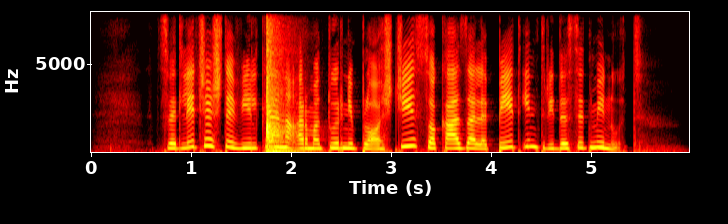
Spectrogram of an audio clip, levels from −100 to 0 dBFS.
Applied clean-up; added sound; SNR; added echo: none; Thump, thud; -1 dB; none.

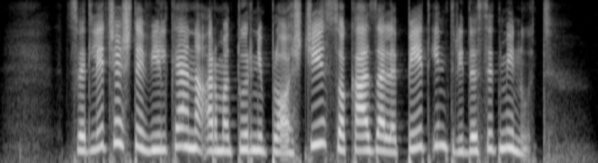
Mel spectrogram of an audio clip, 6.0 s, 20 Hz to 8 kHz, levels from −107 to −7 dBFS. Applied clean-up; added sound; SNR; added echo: none; none; none; none.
